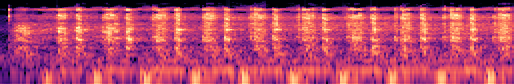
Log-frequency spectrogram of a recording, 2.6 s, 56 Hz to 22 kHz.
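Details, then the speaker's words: Honda Fourtrax 300 4x4 ATV abandoned five years, first crank after carb cleaning: starter turns it briskly with even chuff, about nine compression beats a second, never dragging; good compression. "Oh my gosh. It cranks over and it sounds like it has pretty good compression. It's not struggling."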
